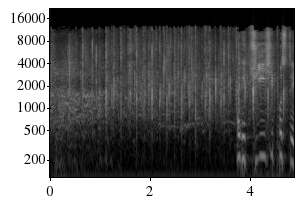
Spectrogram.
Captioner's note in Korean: 웃음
